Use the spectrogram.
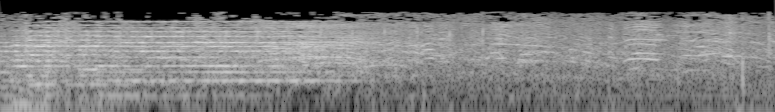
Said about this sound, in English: Anyway, listen to the roar of the crowd as the Indians take the field.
